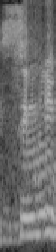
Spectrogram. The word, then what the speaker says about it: simile: देखिए इसे स्माइल नहीं पढ़ देना सब लोग, ठीक है, स्पेलिंग पे ध्यान दोगे, SIMILE, सिमिली बोलते हैं इसे।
